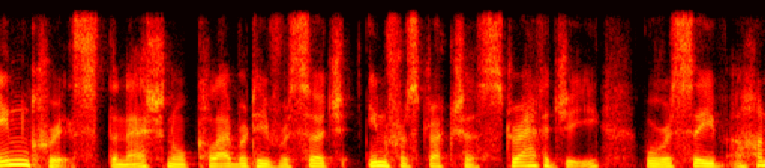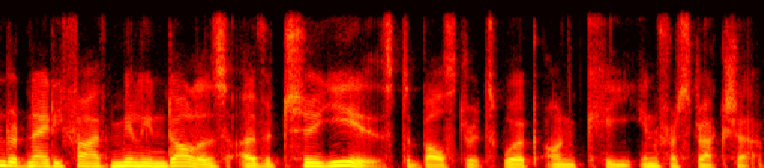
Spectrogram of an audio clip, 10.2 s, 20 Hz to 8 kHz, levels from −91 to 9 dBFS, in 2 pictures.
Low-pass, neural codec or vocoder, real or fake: 7.2 kHz; none; real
